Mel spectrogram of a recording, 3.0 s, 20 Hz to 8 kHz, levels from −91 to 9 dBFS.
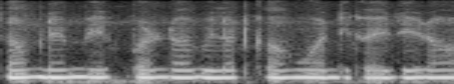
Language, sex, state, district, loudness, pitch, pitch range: Hindi, female, Arunachal Pradesh, Papum Pare, -11 LUFS, 260 Hz, 255-265 Hz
